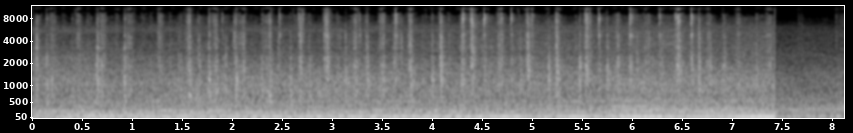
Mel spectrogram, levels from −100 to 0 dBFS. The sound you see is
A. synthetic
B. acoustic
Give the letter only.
B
